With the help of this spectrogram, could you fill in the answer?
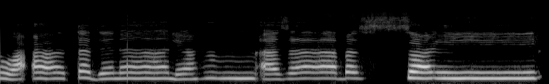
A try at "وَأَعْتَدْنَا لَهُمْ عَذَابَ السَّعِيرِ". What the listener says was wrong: شاباش، اور لہم کو تھوڑا سا آپ نے ہا کے لے گئی ہیں، یہاں سے دوبارہ پڑھیں، وَأَعْتَدْنَا۔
